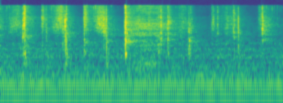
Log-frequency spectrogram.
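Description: A deck of tarot cards shuffled by hand, a quick, irregular run of soft card flicks and slaps.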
